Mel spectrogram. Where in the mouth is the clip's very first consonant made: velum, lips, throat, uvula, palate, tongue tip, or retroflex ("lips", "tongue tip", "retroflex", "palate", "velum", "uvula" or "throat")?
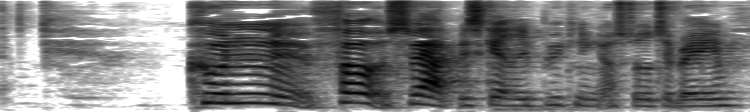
velum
